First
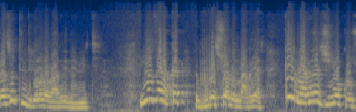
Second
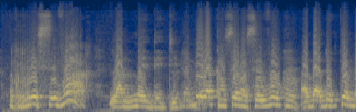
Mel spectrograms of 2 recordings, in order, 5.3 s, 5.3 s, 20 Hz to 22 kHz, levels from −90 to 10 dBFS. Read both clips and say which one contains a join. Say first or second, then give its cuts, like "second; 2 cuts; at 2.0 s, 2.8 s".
second; 1 cut; at 2.8 s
